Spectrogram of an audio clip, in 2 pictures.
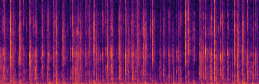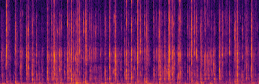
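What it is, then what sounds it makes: Plastic computer keyboard. Fingertips type continuously on a full-size black plastic computer keyboard, producing a rapid, steady stream of crisp, bright key clicks with very short decay. A faint steady low hum sits underneath the quick, uneven tapping throughout.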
